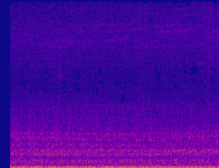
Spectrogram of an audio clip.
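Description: Vehicle engine idling: a steady low hum.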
